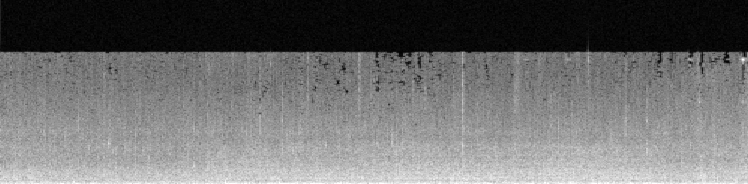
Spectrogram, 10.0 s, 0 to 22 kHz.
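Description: Steady rain falling on pavement, picked up by the DJI Pocket 3's built-in microphones.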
